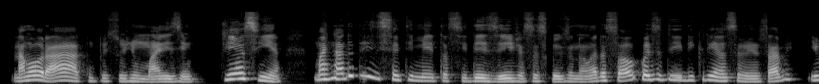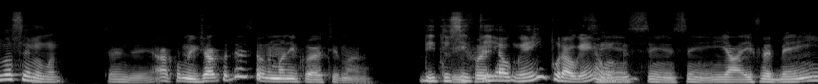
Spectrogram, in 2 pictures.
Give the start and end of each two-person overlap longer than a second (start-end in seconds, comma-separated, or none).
none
